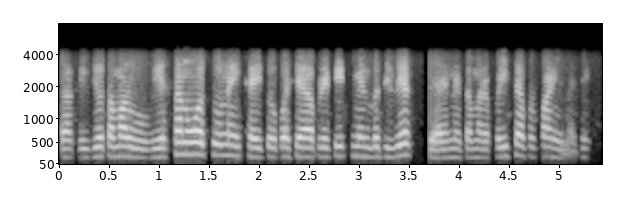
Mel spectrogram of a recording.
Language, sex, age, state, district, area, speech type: Gujarati, female, 45-60, Gujarat, Morbi, urban, conversation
